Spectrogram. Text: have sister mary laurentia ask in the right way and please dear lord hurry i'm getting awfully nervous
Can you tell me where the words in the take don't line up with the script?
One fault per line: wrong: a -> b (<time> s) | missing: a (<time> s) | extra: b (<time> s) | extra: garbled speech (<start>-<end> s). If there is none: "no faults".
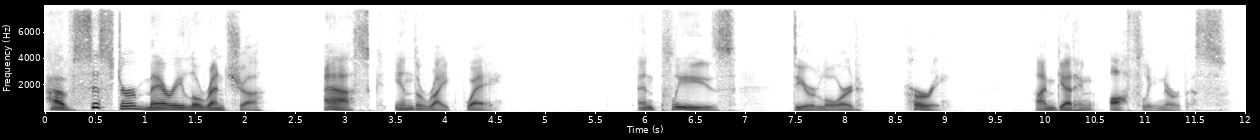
no faults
